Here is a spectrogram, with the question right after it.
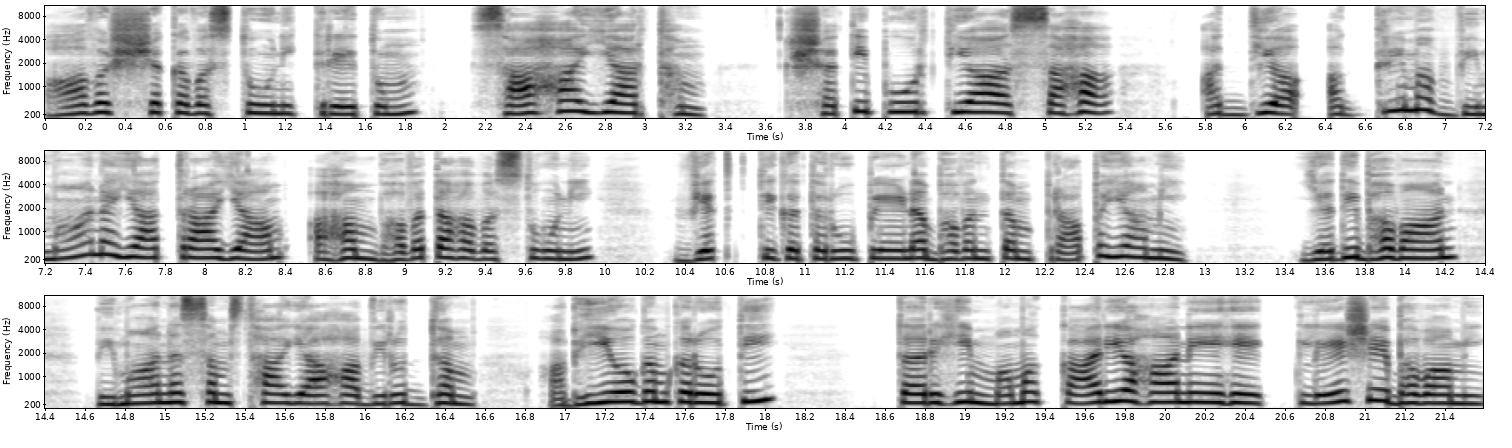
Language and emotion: Sanskrit, fearful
